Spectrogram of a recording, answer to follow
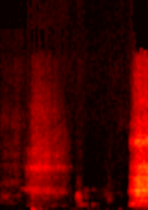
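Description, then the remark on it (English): Deep breaths drawn in: a long airy inhale, a short pause, then a louder, rushing second breath at the end. No one speaks. “Taking a couple of deep breaths.”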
